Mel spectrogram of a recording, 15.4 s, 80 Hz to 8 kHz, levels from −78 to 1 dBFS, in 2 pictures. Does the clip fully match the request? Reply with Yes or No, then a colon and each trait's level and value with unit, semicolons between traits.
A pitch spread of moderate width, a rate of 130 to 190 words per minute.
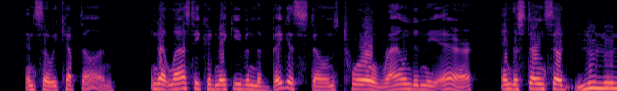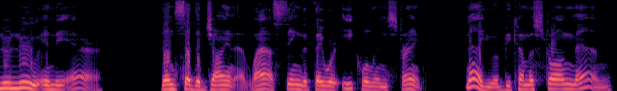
No: average, 3.6 semitones; average, 200 wpm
